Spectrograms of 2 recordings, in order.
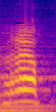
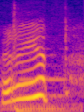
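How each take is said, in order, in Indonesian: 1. Vokalnya pendek, seperti 'red'. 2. Vokalnya panjang, seperti 'reed'.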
